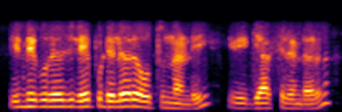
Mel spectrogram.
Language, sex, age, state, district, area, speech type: Telugu, male, 30-45, Telangana, Nizamabad, urban, conversation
